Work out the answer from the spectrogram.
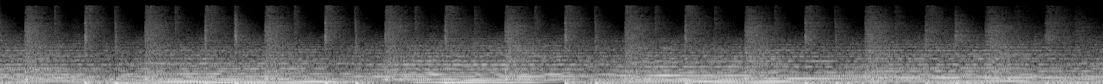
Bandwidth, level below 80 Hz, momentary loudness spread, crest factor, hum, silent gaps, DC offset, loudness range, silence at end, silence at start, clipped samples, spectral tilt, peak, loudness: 17 kHz; -22 dBFS; 5 LU; 14 dB; none; none; under 0.1%; 1 LU; 0 s; 0 s; under 0.1%; -7.5 dB/octave; -2 dBFS; -16 LUFS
